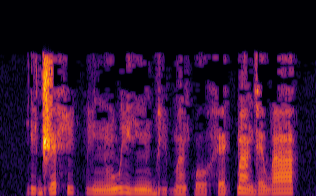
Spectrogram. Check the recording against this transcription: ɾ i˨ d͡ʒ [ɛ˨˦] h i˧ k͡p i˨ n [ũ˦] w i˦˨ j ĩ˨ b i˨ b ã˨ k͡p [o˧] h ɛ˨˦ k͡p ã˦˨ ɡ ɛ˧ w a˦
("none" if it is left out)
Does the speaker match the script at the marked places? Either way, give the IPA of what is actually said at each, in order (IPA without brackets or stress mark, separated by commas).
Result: ɛ˨˦, ũ˨˦, o˨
